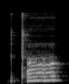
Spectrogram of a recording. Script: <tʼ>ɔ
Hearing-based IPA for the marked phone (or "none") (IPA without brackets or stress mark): tʼ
